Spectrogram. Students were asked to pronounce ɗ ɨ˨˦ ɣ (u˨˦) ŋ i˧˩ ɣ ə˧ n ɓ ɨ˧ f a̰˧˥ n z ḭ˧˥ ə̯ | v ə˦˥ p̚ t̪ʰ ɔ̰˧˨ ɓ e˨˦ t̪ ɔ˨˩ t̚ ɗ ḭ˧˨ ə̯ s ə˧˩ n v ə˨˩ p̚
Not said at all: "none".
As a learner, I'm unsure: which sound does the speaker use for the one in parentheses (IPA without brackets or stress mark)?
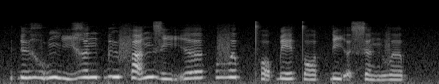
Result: ṵ˧˥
